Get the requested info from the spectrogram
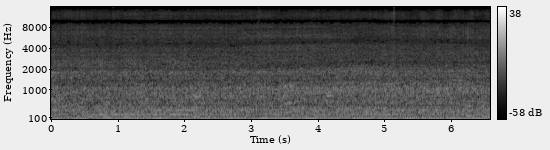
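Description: Jeweler's gas torch burning steadily, a continuous rushing noise, as its flame keeps a 22k gold ingot molten on a charcoal block.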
